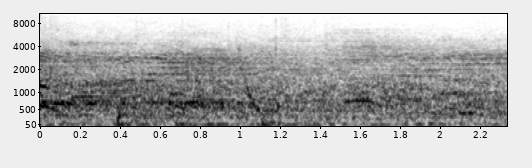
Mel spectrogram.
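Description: Sports-hall hubbub: many voices talking at once, echoing in the large room, with a single thump right at the start.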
